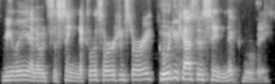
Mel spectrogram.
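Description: A man's voice: a little high, animated, fast, darkish tone, slightly rough. A man hosting a podcast in a casual, chatty group conversation. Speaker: podcast host.

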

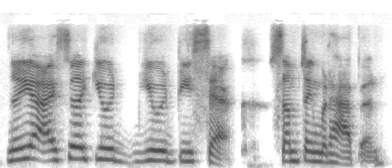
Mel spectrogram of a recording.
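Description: Blunt, higher-pitched woman bantering. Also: expressive, fast talker, a little mellow. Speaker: podcast co-host. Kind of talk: casual chat.

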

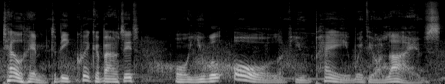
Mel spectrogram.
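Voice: mid-range voice, expressive, moderate pace, noisy background, natural voice. A narrator of unclear sex, voicing a pompous, menacing warrior spirit making imperious threats in a storybook tale. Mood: threatening. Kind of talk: dramatised storybook reading.

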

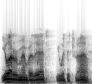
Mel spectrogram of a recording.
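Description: An actor playing a bitter ex-convict fresh out of prison, talking low and brooding with hidden resentment, in a 1940s radio drama. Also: male voice, steady tone, racing, natural voice. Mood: sullen. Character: bitter ex-convict man, ten years in prison. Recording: dull 1940s radio broadcast.

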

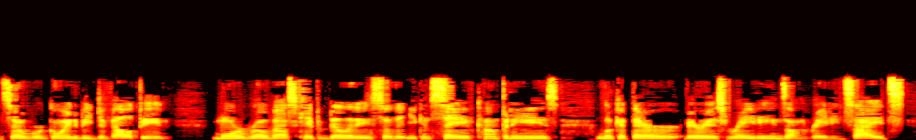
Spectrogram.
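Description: Man, casual energetic promo read, dry dull lo-fi sound. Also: medium pitch, slightly rough, dry recording. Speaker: show promoter. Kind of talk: promotional announcement.

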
